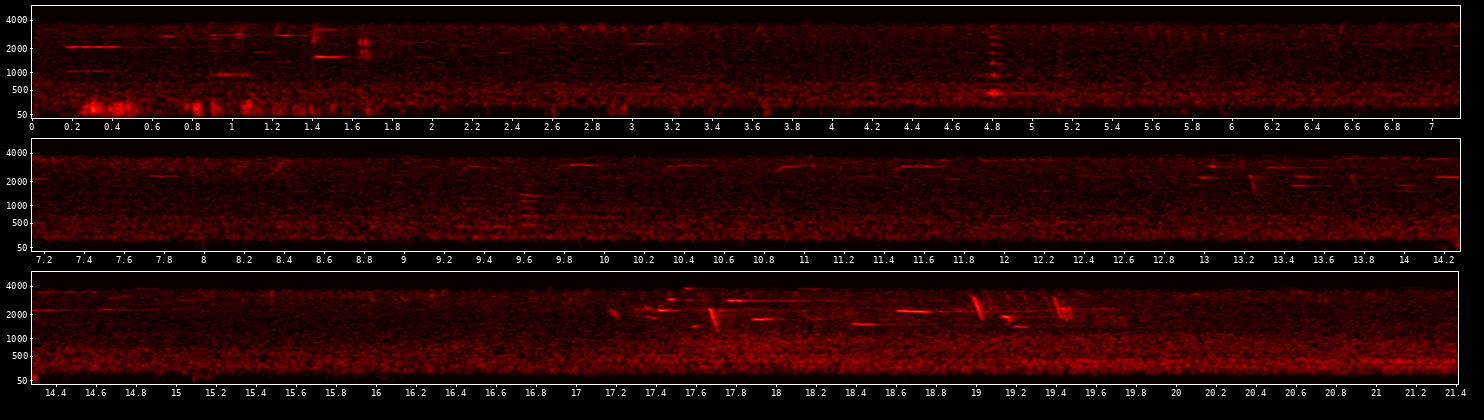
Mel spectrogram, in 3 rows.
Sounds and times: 0.0s birdsong 21.4s

